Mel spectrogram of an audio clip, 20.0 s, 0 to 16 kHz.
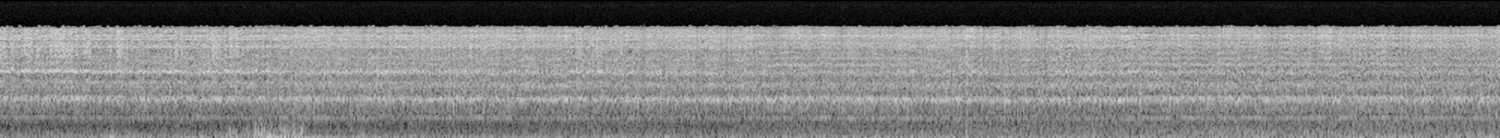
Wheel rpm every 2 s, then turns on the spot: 150, 140, 140, 140, 140, 140, 140, 140, 140, 140.
none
